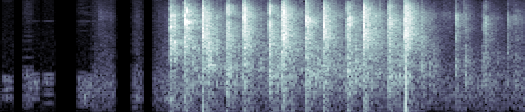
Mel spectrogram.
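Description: A brush scrubs rapidly back and forth across a surface.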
